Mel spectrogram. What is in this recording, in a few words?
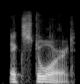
"extort", American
